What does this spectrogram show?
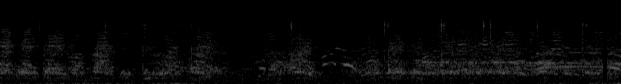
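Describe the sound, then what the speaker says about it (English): A large crowd of people cheers and shouts continuously at a distance, a dense, faint roar of many voices with scattered louder yells. "See, these people who are cheering, they already agree with it"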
